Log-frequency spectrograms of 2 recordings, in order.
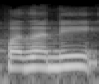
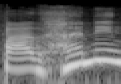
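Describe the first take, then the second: First: The d sound is said without aspiration. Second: The d sound is said with aspiration. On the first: "ಎಲ್ಲರೂ ಸರಿಗಮ ಪದನಿ ಅಂದರೆ" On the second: "ಪಧನಿ ಅಂತಲೇ ಹಾಡ್ತಾಯಿದ್ರು ... ಮಹಾಪ್ರಾಣ ಇಟ್ಟು"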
